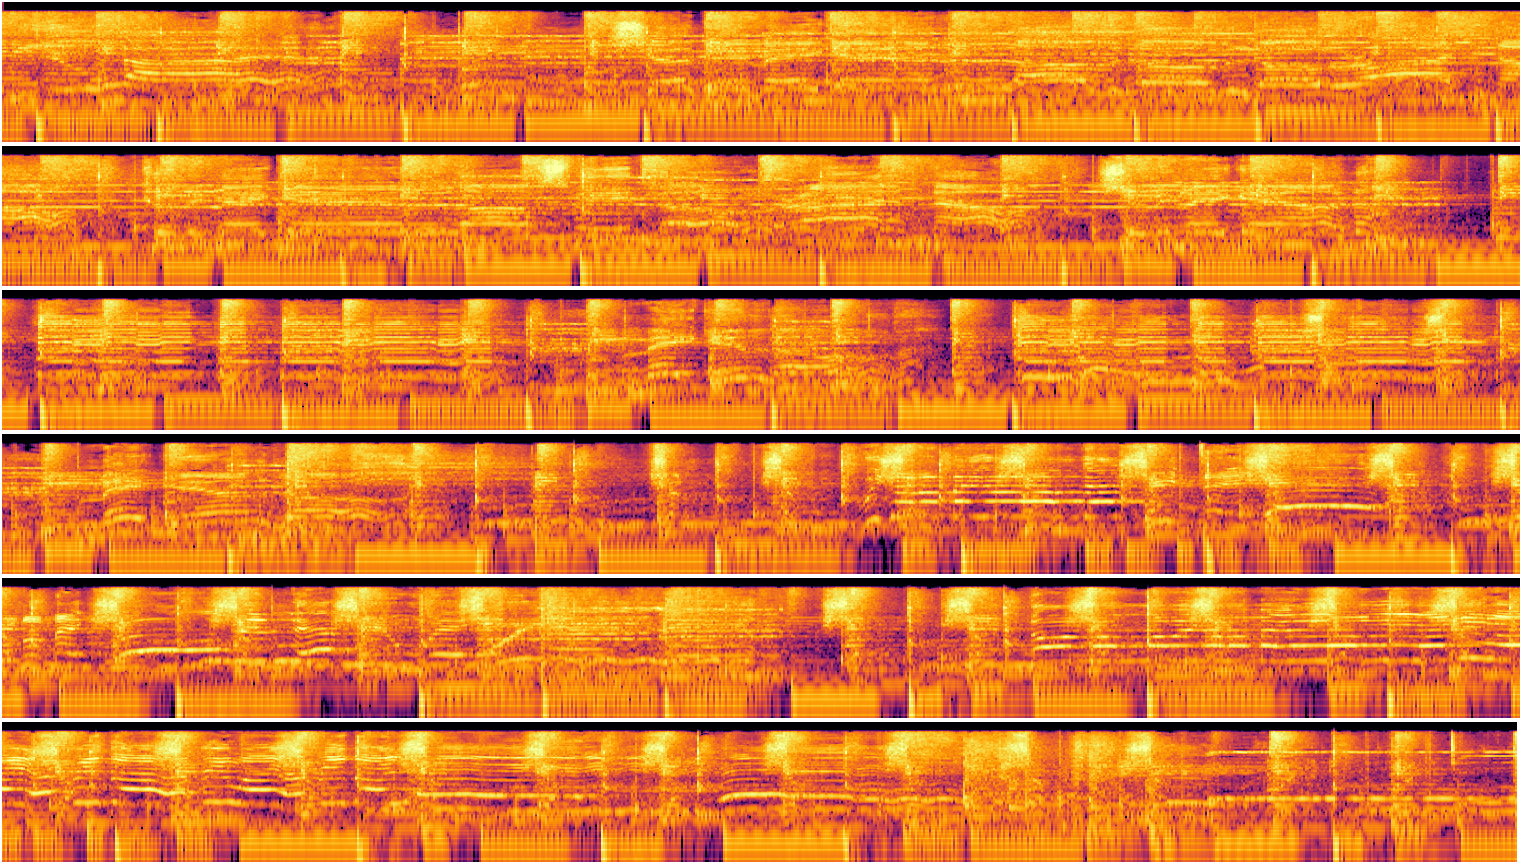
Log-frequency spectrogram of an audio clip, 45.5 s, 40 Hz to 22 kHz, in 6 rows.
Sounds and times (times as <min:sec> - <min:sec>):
Jazz: 0:00.0 - 0:45.5
Rock and roll: 0:00.0 - 0:45.5.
